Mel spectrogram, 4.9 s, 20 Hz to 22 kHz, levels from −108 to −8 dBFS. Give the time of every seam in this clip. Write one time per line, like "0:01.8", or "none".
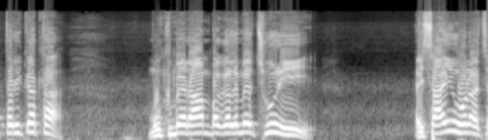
none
